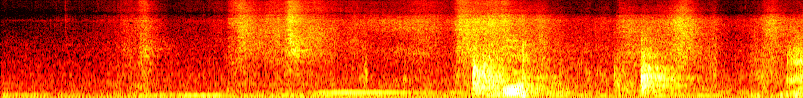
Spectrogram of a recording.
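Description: Mostly quiet small-room tone with a few faint clicks of handling, then a man's brief spoken hesitation, 'e', about two and a half seconds in.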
